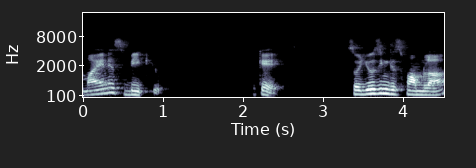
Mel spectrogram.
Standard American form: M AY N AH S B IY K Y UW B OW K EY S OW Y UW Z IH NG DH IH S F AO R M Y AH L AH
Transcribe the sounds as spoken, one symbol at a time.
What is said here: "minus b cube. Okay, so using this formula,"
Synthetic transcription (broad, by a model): M AY N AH S B IY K Y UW OW K EY S OW Y UW Z IH NG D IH S F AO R M L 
